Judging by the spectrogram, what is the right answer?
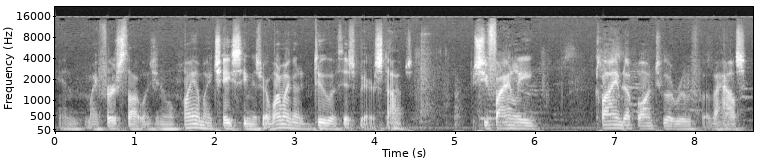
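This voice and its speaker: A man's voice: sits low, normal speed, fairly bright tone. A man in a TV interview recounting an incident he handled as an officer. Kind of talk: interview recollection. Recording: music under the voice. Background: music.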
